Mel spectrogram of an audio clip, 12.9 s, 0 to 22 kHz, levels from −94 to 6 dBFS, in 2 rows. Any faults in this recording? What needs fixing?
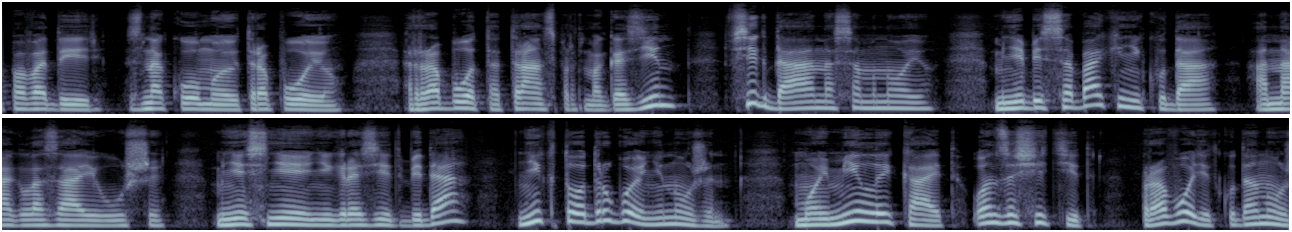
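The speech runs fast and high throughout: a wrong sample rate. Speed and pitch rise together, about 1.38 times faster and 5.5 semitones higher. That fits audio recorded at 32 kHz being played at 44.1 kHz without conversion. To prevent it, read the file's true rate and resample before playback.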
